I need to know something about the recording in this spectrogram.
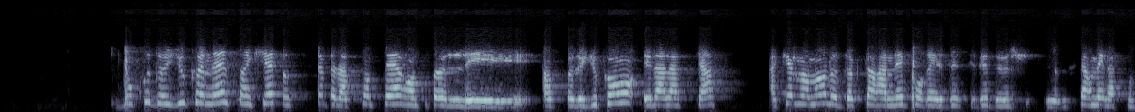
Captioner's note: speaking in French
